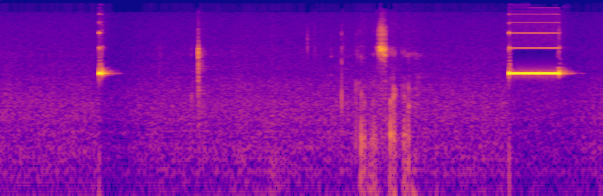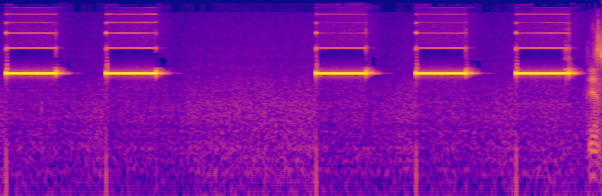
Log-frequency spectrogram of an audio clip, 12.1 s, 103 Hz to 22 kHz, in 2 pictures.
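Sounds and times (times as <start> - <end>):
smoke alarm beeping: 1.0 - 1.3, 5.1 - 7.8, 9.2 - 12.0.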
